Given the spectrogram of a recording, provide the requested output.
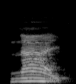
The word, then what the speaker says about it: knife: In these words, in these words, you don't pronounce the K. No. So you say knack. You pronounce from the second letter. No. Knock. Need. Knee. No. Knife.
